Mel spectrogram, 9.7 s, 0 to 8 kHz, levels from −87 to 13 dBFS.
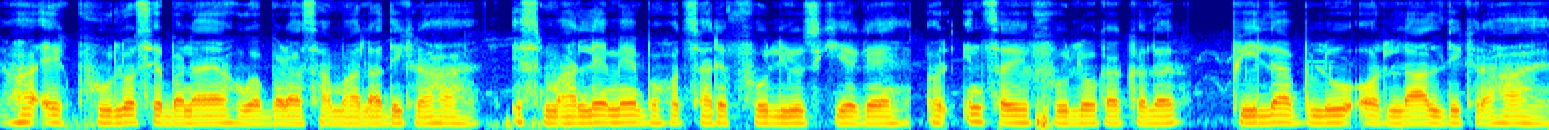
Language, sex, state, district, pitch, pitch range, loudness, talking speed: Hindi, male, Jharkhand, Garhwa, 110 Hz, 110-115 Hz, -16 LUFS, 215 wpm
